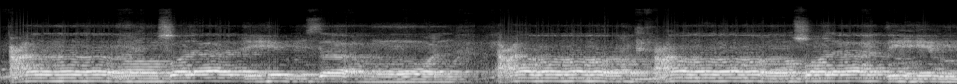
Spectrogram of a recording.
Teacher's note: Walaupun dia idgham, walaupun dia di antara izhar dan idgham, tetapi harus tetap ada dengungannya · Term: ikhfa hakiki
